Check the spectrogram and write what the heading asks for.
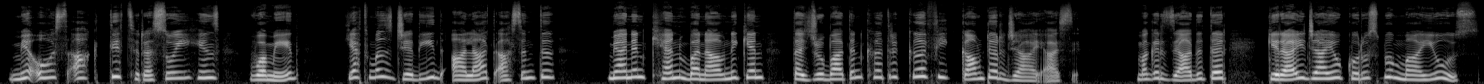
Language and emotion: Kashmiri, sad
